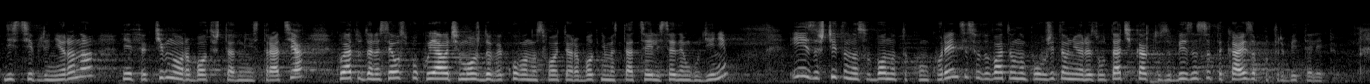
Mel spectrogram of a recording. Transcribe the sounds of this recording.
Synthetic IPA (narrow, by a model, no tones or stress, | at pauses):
d̪ist̪sipliniɾənə | iɛfɛk̚t̪ivnoɾɐbɔt̪ɛ̥ʃt̪əːd̪minist̪ɾat̪sijəkojat̪od̪ɐnɛsɛʊspokojavɐt͡ʃɛmɔʒɛd̪ɐvɛkuvənɐsvɔit̪ɛɾɐbɔt̪nimɛst̪at̪sɛlisɛd̪ɛmɡod̪ini | izɐʃt̪it̪ənɐsvobɔd̪nət̪əkoŋkʊɾɛnt̪siəslʲɛd̪ovat̪ɛlˠnɐpolˠoʒit̪ɛlˠniɾɛzʊlˠt̪at̪i̥kak̚t̪ozɐbiznɛsət̪ɐkaizɐpot̪ɾɛbit̪ɛlit̪ɛ̥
